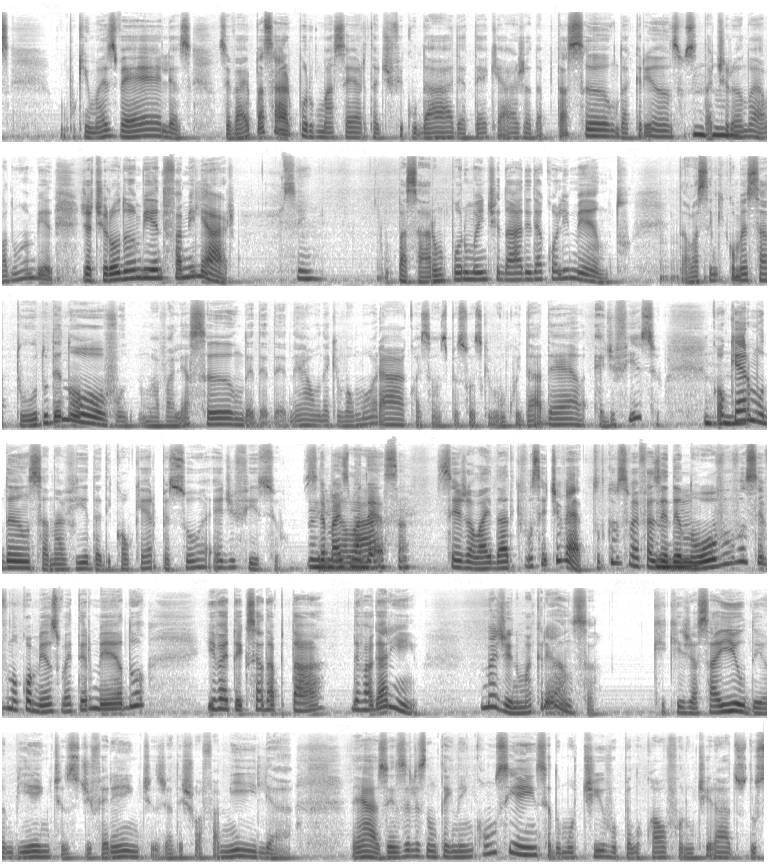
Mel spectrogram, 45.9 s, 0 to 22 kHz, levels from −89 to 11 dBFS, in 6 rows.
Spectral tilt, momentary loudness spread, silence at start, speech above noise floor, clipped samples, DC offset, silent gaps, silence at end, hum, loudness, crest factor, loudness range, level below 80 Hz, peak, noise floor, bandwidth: -4 dB/octave; 13 LU; 0 s; 27 dB; under 0.1%; under 0.1%; none; 0 s; none; -22 LUFS; 22 dB; 7 LU; -64 dBFS; -2 dBFS; -49 dBFS; 17 kHz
